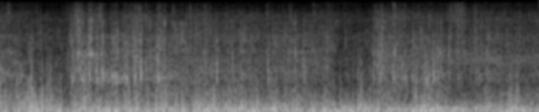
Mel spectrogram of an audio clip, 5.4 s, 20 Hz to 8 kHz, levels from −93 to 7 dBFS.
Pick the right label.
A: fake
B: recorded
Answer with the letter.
B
